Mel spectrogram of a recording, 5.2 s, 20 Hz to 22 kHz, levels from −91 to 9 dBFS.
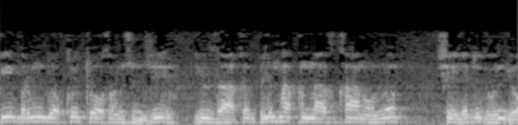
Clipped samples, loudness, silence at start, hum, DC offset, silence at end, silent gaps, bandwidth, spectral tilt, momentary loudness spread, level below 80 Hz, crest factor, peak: under 0.1%; -12 LUFS; 0 s; none; under 0.1%; 0 s; none; 7.6 kHz; -8.5 dB/octave; 4 LU; -40 dBFS; 10 dB; -2 dBFS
